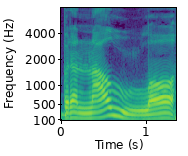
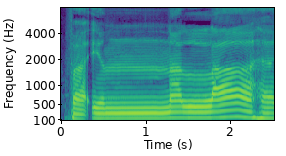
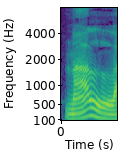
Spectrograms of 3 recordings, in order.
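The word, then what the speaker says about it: فإن الله: sini ada lafaz Allah di mana lafaz Allah ini didahului huruf yang berharakat fathah ini dibaca tafhim ya apa artinya nya tafhim. Tafhim itu artinya tebal ya jadi nallah seperti itu. Tidak boleh dibaca tarkik. Apa artinya tarkik? Tarkik itu artinya tipis. Seperti contoh fainnallaha ya nal tidak boleh. Karena apa? Dibaca tafhim harusnya.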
